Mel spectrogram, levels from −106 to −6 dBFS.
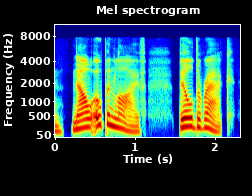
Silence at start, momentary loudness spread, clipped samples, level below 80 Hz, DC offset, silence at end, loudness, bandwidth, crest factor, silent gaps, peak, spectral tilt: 0 s; 10 LU; under 0.1%; -58 dBFS; under 0.1%; 0.25 s; -16 LUFS; 7.8 kHz; 16 dB; none; -2 dBFS; -8 dB/octave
